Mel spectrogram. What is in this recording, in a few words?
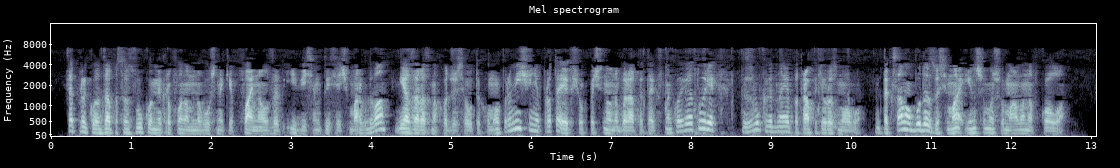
mic test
